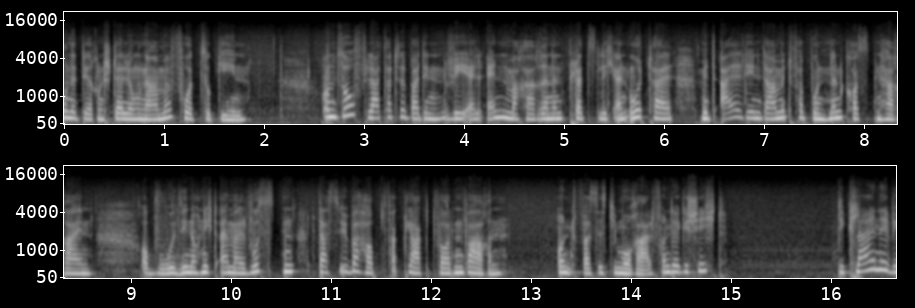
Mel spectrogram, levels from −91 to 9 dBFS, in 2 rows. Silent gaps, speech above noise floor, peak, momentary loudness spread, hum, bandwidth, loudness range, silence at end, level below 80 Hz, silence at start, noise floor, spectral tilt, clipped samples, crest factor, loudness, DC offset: none; 34 dB; -4 dBFS; 9 LU; none; 10.5 kHz; 2 LU; 0 s; -50 dBFS; 0 s; -53 dBFS; -6.5 dB/octave; under 0.1%; 16 dB; -19 LUFS; under 0.1%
